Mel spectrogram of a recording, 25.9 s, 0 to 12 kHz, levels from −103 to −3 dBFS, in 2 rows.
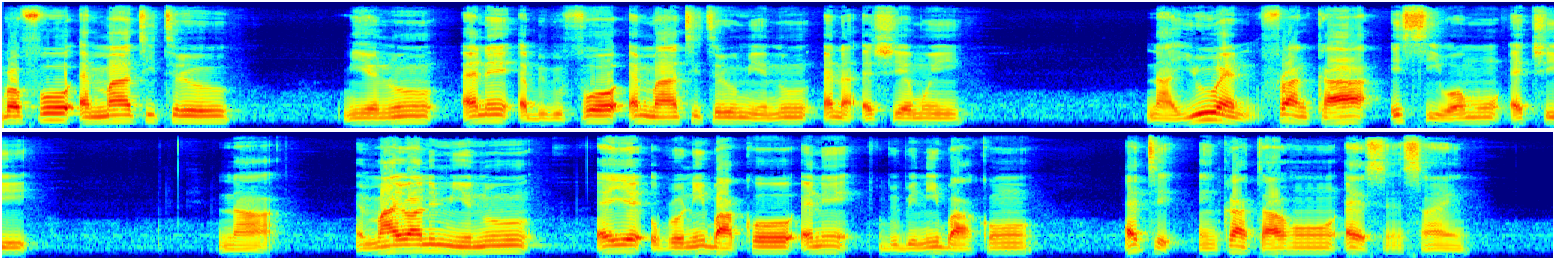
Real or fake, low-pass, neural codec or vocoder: real; 10.8 kHz; none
